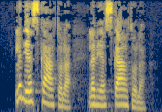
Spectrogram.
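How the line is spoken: Exclaimed. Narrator (Italian): esclamò

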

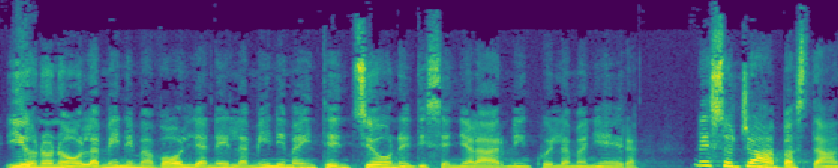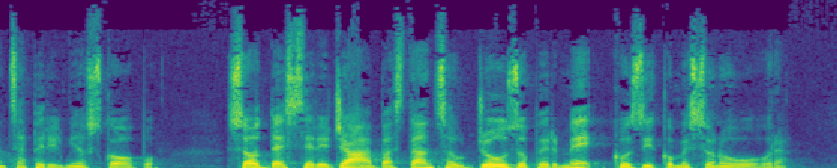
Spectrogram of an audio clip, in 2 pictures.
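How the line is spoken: Said laughing. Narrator (Italian): disse Steerforth ridendo

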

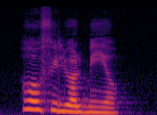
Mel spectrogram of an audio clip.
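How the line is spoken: Exclaimed. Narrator (Italian): esclamò essa

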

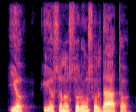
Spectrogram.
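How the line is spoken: Pleading stammer. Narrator (Italian): balbettò in tono supplichevole

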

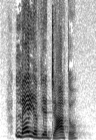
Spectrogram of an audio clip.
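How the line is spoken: Shouted question. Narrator (Italian): gridò Joe

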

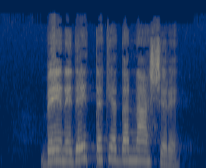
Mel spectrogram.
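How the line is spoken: Exclamation. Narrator (Italian): esclamò la signora Bezze

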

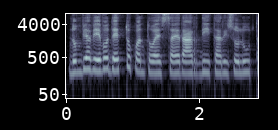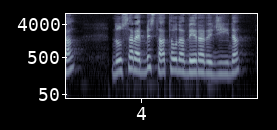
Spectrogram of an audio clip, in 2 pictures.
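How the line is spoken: Cold. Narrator (Italian): Holmes riprese freddamente

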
